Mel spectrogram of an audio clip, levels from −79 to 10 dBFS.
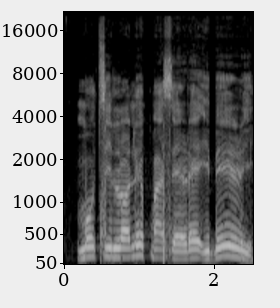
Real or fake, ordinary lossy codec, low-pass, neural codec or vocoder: fake; none; none; vocoder, 48 kHz, 128 mel bands, Vocos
